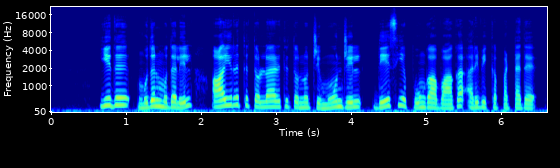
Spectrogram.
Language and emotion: Tamil, neutral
